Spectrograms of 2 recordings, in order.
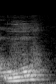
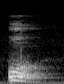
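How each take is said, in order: First: The vowel is closed, with rounded, narrow lips. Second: The vowel is open, with the lips apart. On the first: The speaker calls it wrong. "우가 아니에요. 우, 우. 이게 아닙니다" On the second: The speaker calls it right. "입술이 반드시 열려야 돼요"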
